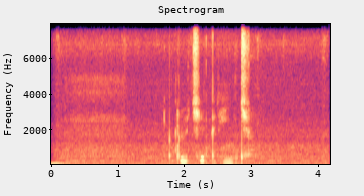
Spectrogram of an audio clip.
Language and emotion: Russian, sad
